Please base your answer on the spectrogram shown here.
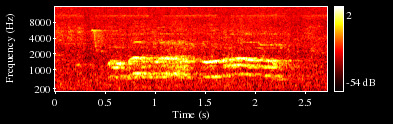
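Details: Black-collared starling in Ubon Ratchathani, Thailand, 17 April 2022, giving a single drawn-out harsh, nasal squawk with a double-toned, slightly wavering quality lasting nearly two seconds over a steady low hiss.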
